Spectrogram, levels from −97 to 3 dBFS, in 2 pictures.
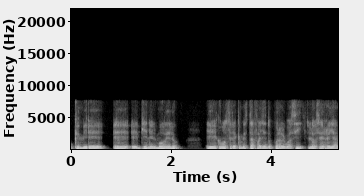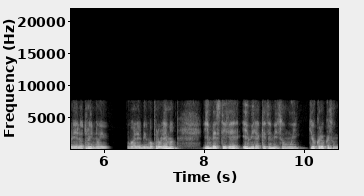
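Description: Nothing stood out as a technical fault on listening to this speech clip.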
